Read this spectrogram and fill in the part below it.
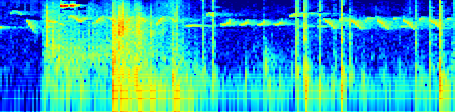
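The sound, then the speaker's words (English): A door slams shut and locks with one heavy, booming thud, followed by a few sharper knocks and rattles while high, warbling chirps and whistles continue over the top. “Hey, what happened to the door? Oh, no. Sometimes it slams and I can't unlock it.”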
